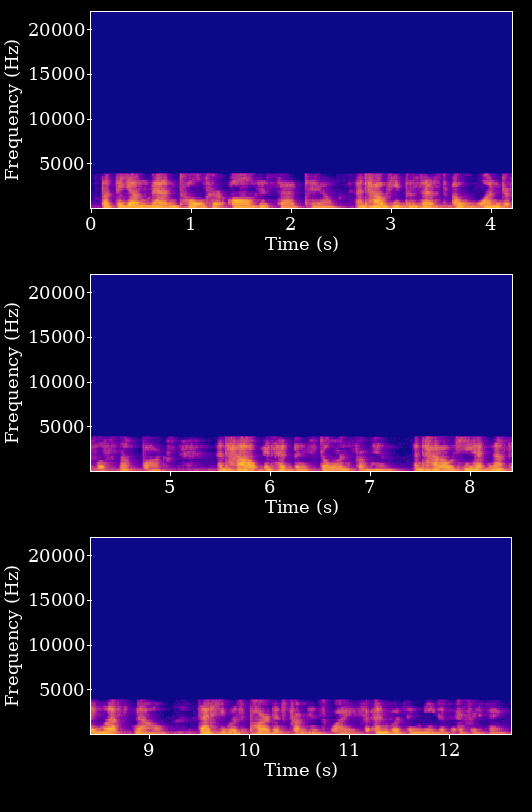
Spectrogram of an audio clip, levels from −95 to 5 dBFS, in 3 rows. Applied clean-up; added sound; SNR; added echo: classical method WPE with log-MMSE.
